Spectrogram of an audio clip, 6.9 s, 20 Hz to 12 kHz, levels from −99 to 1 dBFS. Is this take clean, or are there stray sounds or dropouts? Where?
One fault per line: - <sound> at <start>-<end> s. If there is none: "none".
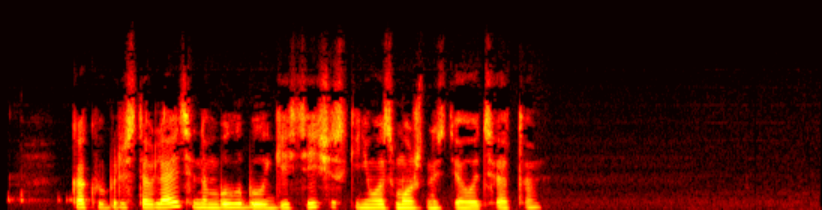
none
